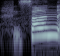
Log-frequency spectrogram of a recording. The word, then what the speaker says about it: son: Son, S-O-N, is pronounced exactly the same as S-U-N, son.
